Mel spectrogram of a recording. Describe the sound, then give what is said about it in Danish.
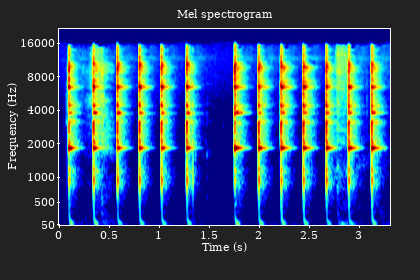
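Crisp, ringing taps on glass: six quick evenly spaced strikes, a short pause, then seven more, each with a bright clink and brief decay, clear with no talking. “Okay, lad os høre, hvad der bliver slået på glas til. Ja. Det er glas.”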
